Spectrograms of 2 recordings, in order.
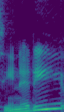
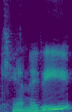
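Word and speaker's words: Lycaenidae: favorites are in the family linity or lenity um depends on how like canedy depends on how you want to pronounce the C in that in that word and these are the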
